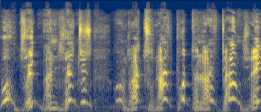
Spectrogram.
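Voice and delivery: very high, goofy, cheap-sounding cartoon dog voice. Retelling how Doodles reacts to Jake, in a discount Scooby-Doo voice. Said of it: "Why do I sound like discount Scooby Doo doing that?".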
